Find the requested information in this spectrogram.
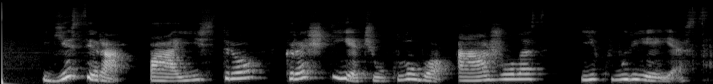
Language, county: Lithuanian, Šiauliai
